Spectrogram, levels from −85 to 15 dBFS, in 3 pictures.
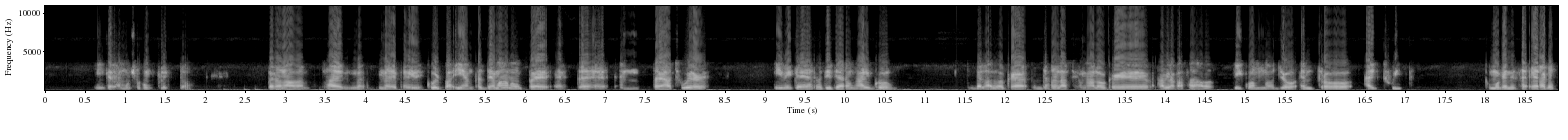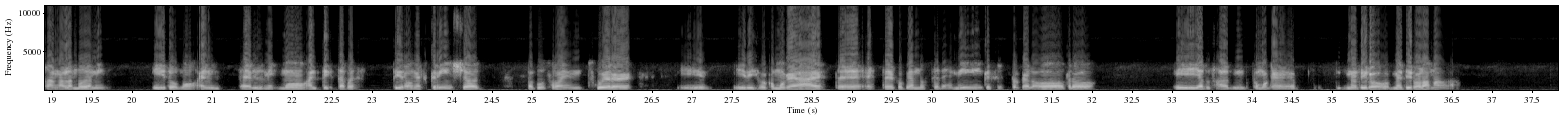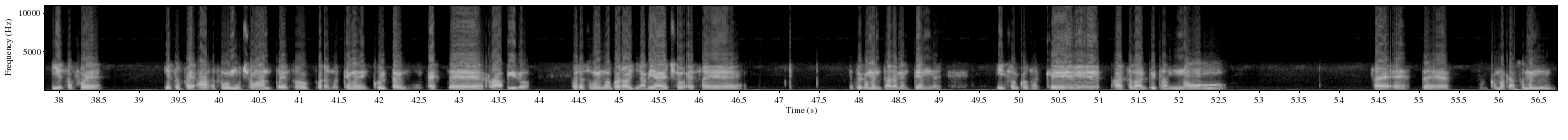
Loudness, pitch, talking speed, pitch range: -18 LUFS, 95 Hz, 145 wpm, 90-105 Hz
